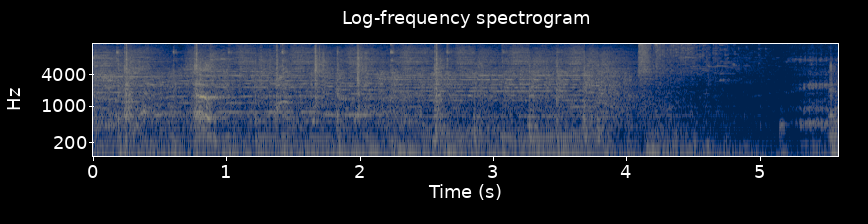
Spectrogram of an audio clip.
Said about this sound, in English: Why was it a glass noise? It's the only sound effect they had.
